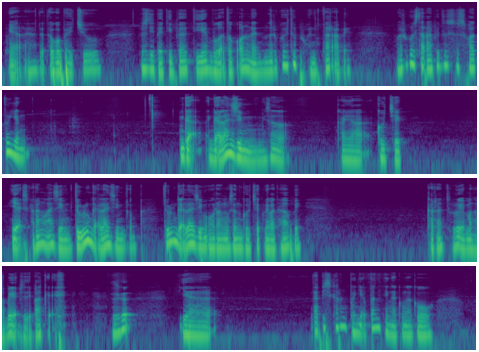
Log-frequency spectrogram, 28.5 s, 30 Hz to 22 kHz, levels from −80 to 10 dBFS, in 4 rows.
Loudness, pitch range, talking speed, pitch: -22 LUFS, 90-115 Hz, 120 wpm, 100 Hz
